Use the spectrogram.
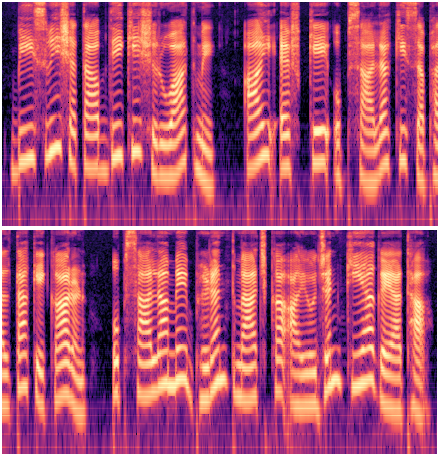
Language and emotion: Hindi, neutral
